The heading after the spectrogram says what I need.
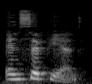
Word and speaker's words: incipient: word is incipient incipient this s is on the second part incipient it's an adjective and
